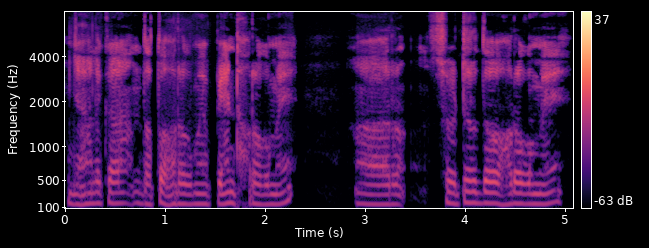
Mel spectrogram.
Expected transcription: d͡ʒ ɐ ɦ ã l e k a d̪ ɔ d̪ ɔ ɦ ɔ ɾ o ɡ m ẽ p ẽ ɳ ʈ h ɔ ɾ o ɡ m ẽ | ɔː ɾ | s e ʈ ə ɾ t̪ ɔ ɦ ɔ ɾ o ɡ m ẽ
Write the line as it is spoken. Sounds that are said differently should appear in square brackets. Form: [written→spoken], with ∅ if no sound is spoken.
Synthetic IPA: d͡ʒ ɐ ɦ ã l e k a d̪ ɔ [d̪→t̪] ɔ ɦ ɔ ɾ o ɡ m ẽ p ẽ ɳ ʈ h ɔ ɾ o ɡ m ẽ | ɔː ɾ | s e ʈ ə ɾ [t̪→d̪] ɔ ɦ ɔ ɾ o ɡ m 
